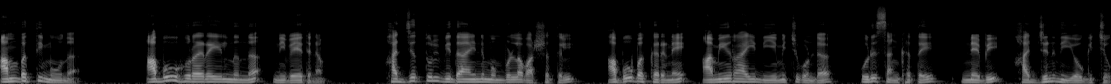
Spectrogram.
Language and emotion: Malayalam, neutral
